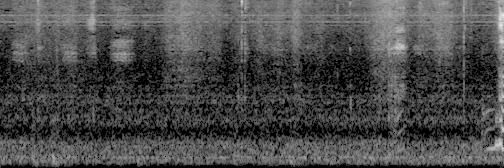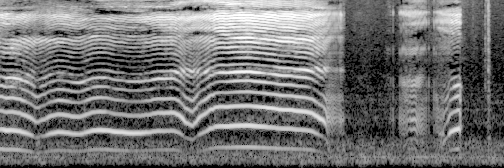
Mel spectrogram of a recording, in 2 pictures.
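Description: After a quiet stretch, an infant gives one long, sustained high-pitched cry lasting about three seconds, then a brief squeak.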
